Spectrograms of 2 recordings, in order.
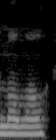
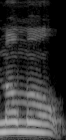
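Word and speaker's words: Maumont: And Momon, the two Momons mentioned in there, there was the old name, which is spelled M-O-M-O-N, and the new name, which is M-A-U-M-O-N-T.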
